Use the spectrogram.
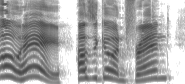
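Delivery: totally chill, breezy, very high-pitched tone. Retelling how Solaire greets the player: imitating Solaire, totally chill. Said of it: "Solaire is just, like, totally chill".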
